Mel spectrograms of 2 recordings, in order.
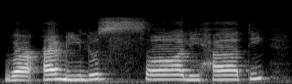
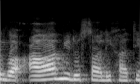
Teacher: आइन की आवाज़ छोटी कीजिए, वस्ते हलक से निकालनी है।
